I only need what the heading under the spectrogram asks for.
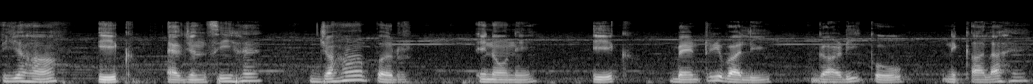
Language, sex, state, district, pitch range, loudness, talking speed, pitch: Hindi, male, Uttar Pradesh, Hamirpur, 110-140 Hz, -20 LUFS, 80 wpm, 120 Hz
